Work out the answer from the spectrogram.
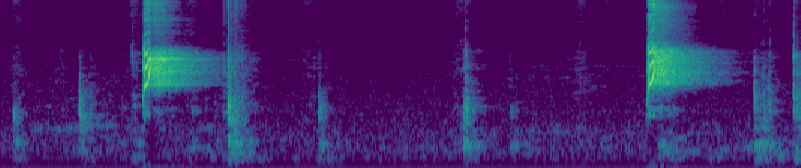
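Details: Two sharp, high chips from a female ultramarine grosbeak, used to provoke a male, about three seconds apart, with scattered light clicks and taps around them.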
